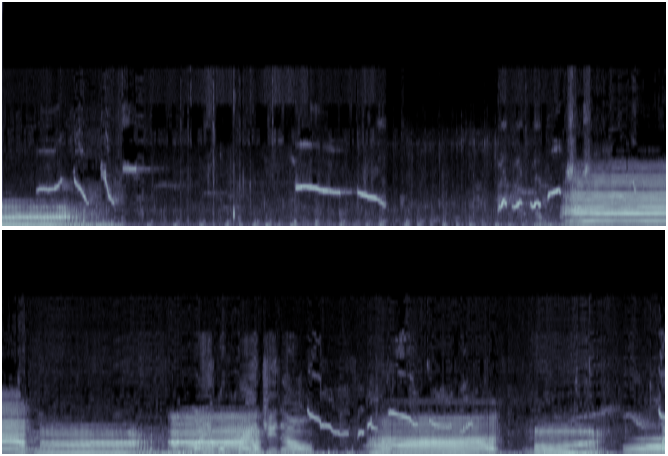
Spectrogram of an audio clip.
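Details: Cows roam along a road at the forest's edge as a female cow calls repeatedly, a series of loud, harmonic moos of varying pitch in quick succession, with faint bird whistles early on.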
